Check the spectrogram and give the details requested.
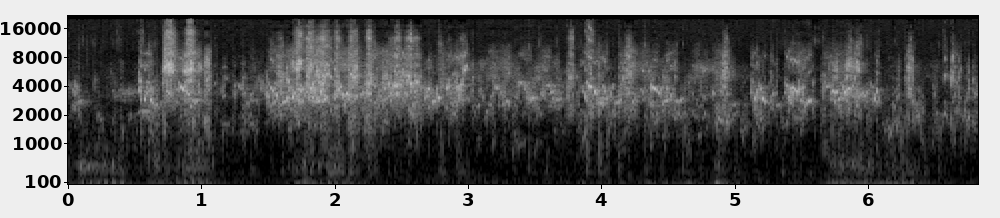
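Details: Parrot calling outdoors among natural surroundings, with bursts of high, rapid chirps and twittering chatter broken by short quiet pauses and faint low thumps.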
